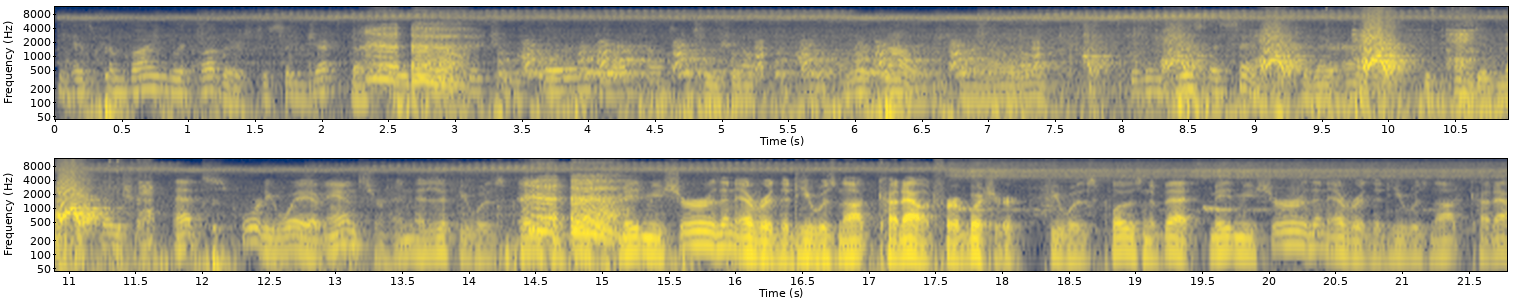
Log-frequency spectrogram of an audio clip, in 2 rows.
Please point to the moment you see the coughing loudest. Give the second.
15 s.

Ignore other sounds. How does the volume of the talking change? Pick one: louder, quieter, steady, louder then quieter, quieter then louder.
louder.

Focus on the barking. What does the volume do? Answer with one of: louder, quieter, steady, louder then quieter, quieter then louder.
louder.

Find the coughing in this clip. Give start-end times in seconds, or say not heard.
2.2-3.2, 14.3-15.2.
